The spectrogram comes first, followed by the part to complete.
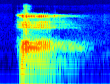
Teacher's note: শুধু ঠোঁট দুটো পরস্পর ঠেকে উচ্চারিত হবে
